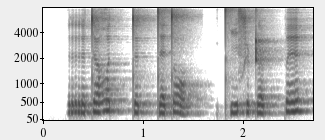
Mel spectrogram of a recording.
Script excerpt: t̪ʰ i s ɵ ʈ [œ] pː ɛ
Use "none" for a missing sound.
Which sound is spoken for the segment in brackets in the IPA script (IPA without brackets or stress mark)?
œ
